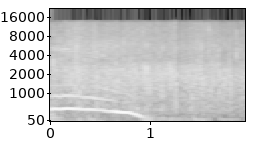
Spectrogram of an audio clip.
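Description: Loud, dense applause welcomes a photographer guest on a broadcast, filling the whole two seconds, steady and crackling, while a smooth descending whistle-like tone slides downward over the first second and fades out.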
